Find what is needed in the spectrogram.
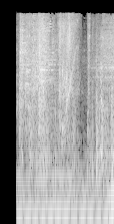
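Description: A brief silence, then a sudden shatter-like sound effect over a low steady bass tone, its high crackle thinning out near the end.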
